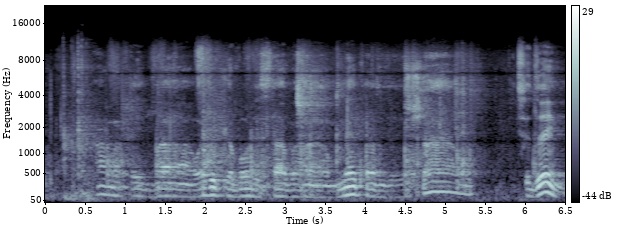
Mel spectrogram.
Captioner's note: immanuel speaks hebrew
